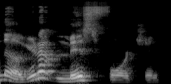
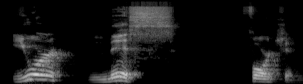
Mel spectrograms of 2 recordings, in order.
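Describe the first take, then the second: First: Said in the usual way. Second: "Miss" held and set apart, a pause, then a lower "Fortune"; split wordplay. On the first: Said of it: "you have the whole word misfortune". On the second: Acted. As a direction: break "Miss Fortune" into two separate words. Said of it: "that was a good play on words".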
